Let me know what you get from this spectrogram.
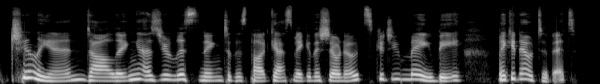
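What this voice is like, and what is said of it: Attempted British accent. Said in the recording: “You guys don't know my British accent. That's my attempt.”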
